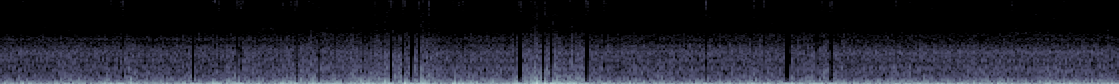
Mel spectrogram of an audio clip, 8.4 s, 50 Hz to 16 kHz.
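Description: Steady wind buffets the microphone while a 2024 BMW F900GS Enduro motorcycle rides on a road, giving a constant low roar with a faint engine hum beneath.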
